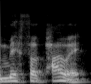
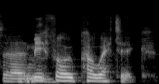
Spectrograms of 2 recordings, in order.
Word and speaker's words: mythopoetic: Maybe we maybe lack the mythopoetic. Poet? How do you say that? It's mythopoetic. Mythopoetic.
